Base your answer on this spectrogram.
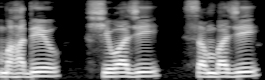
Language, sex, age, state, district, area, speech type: Marathi, male, 30-45, Maharashtra, Osmanabad, rural, spontaneous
